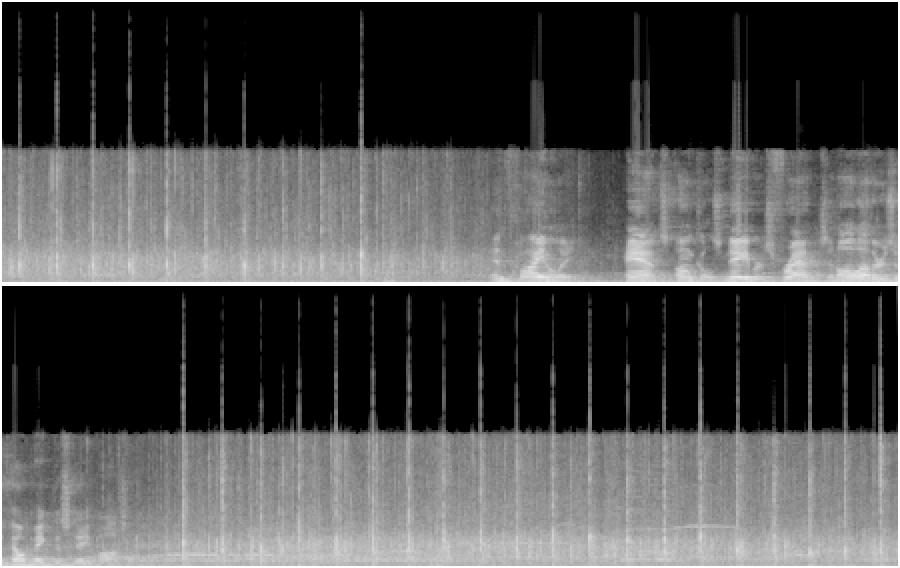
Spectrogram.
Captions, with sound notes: And finally, aunts, uncles, neighbors, friends, and all others who have helped make this day possible. [APPLAUSE]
